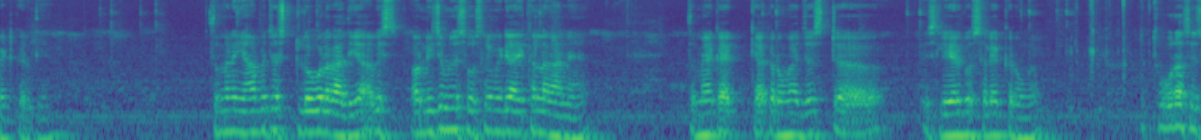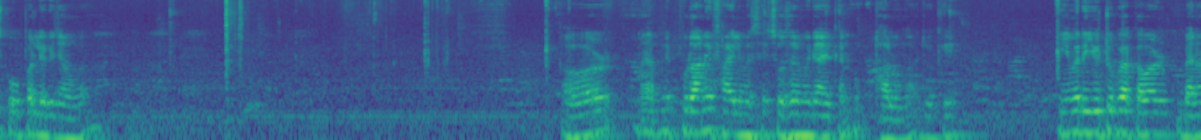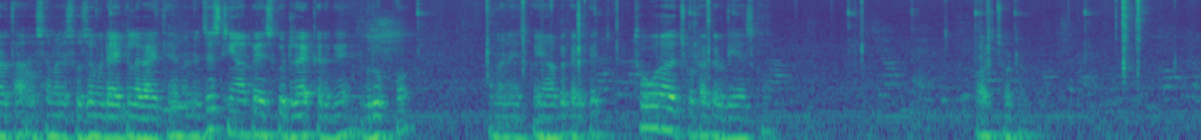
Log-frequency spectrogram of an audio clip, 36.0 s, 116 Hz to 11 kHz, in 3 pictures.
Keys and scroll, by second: 0.8 Escape, 10.9 ctrl+t, 13.8 Return, 15.9 ctrl+o, 17.1 Escape, 22.2 Escape, 28.8 ctrl+t, 34.8 Return.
